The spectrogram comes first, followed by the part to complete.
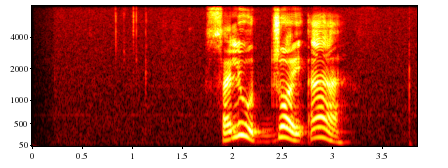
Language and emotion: Russian, positive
